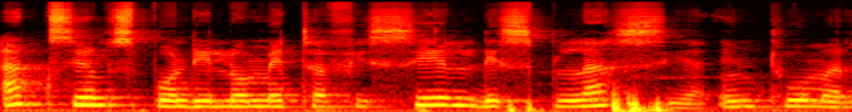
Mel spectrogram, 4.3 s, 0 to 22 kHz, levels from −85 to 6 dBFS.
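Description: All the way through, the speech has a grainy, rough, noisy texture. That's likely Opus compression working in its music (CELT) mode at a low rate, something like 24 kbps, filling starved bands with noise. The top end still reaches about 20.1 kHz.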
